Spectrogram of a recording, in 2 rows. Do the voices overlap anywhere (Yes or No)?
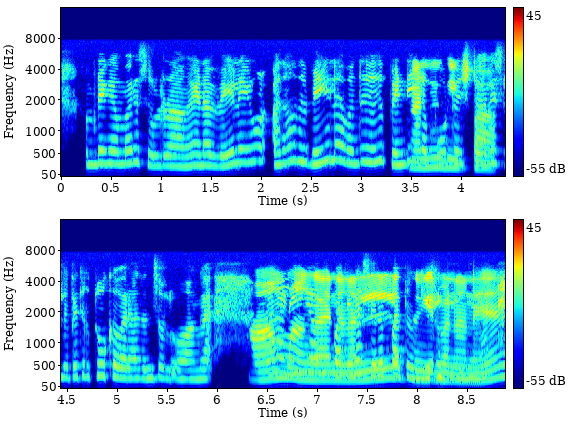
Yes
